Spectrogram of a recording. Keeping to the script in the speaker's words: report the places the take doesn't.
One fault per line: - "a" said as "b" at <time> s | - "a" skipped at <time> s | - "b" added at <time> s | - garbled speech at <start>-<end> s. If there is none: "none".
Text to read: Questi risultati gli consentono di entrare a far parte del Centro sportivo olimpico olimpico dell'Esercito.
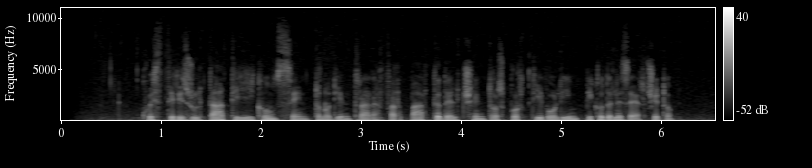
- "olimpico" skipped at 5.4 s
